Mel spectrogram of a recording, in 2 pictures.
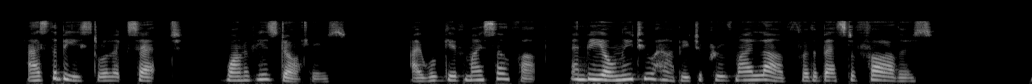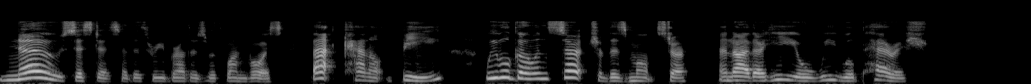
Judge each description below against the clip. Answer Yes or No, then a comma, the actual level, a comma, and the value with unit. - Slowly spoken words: No, average, 165 wpm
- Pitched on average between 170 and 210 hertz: Yes, medium, 185 Hz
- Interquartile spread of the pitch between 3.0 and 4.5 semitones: No, average, 5.1 semitones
